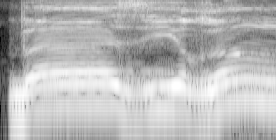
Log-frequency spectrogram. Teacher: Bazighan fathah tanwin bertemu qaf ikfa hakiki, kita samarkan bunyi fathah tanwin dan mendengung selama 3 harakat. Bazighan qala, qaf fathah diikuti alif, 2 harakat mad tabi'i.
